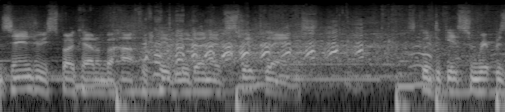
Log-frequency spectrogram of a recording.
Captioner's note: laughter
